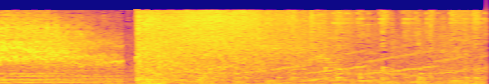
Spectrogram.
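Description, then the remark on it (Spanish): A high-powered car's engine roars with tires skidding, then a sudden loud crash hits as the car rams into a shop window, followed by a wash of scattering debris as the engine keeps revving. “Haciendo alunizajes, es decir, empotrando coches de gran cilindrada en escaparates de tiendas como joyerías.”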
